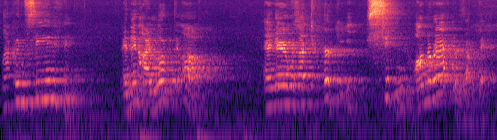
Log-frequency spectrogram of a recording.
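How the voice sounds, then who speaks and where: A man telling a folksy story on stage with colloquial grammar, halting and animated. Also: high voice. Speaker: readers theater storyteller. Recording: distant echoey hall with faint noise.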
